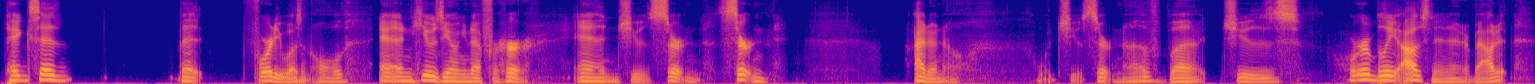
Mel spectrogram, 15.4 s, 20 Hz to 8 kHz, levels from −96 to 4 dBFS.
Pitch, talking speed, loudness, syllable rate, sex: 135 Hz, 125 wpm, -23 LUFS, 4.3 syllables/s, male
